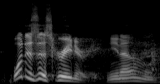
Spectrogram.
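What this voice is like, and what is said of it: Game show host voice. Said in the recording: “Talks like a game show host... I can do a good Tim Hawkins impression of the devil”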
